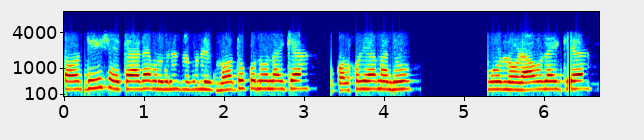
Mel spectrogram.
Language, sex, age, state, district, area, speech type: Assamese, female, 30-45, Assam, Biswanath, rural, conversation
